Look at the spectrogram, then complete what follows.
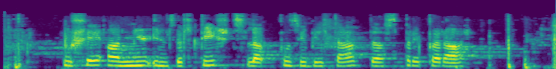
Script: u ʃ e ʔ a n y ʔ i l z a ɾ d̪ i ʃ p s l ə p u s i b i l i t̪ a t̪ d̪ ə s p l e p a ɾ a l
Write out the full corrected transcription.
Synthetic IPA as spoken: u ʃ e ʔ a n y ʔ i l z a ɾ t̪ i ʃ t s l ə p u s i b i l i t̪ a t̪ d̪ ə s p ɾ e p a ɾ a ɾ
